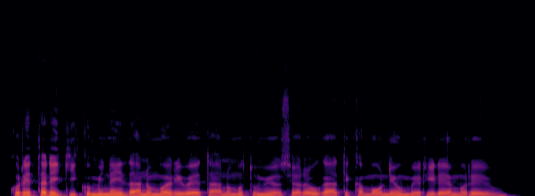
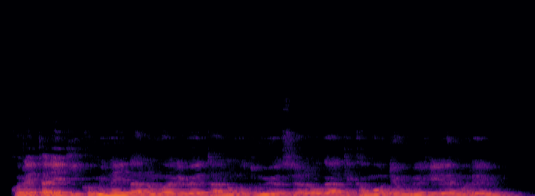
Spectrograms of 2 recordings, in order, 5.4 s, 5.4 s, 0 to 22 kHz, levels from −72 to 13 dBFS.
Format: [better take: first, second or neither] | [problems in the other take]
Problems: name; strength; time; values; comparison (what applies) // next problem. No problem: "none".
first | room echo; dies away in 0.5 s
